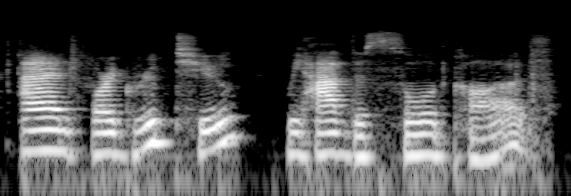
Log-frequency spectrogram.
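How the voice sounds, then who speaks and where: This speaker has a non-native accent and talks at a very slow pace. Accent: non-native English accent, self-noted. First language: not English. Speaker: tarot reader. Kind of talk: tarot reading video. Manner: hesitant, many fillers.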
